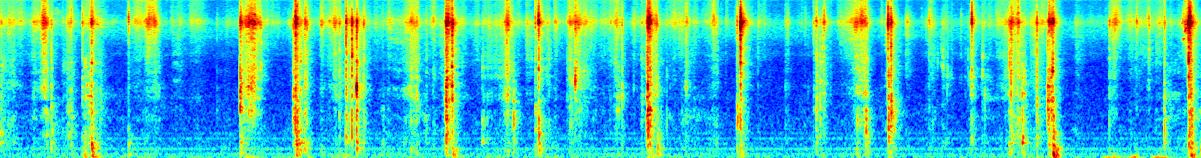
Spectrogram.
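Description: Tarot cards are shuffled by hand in repeated quick riffles and slaps, crisp close bursts spaced irregularly over a quiet background with no voices.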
